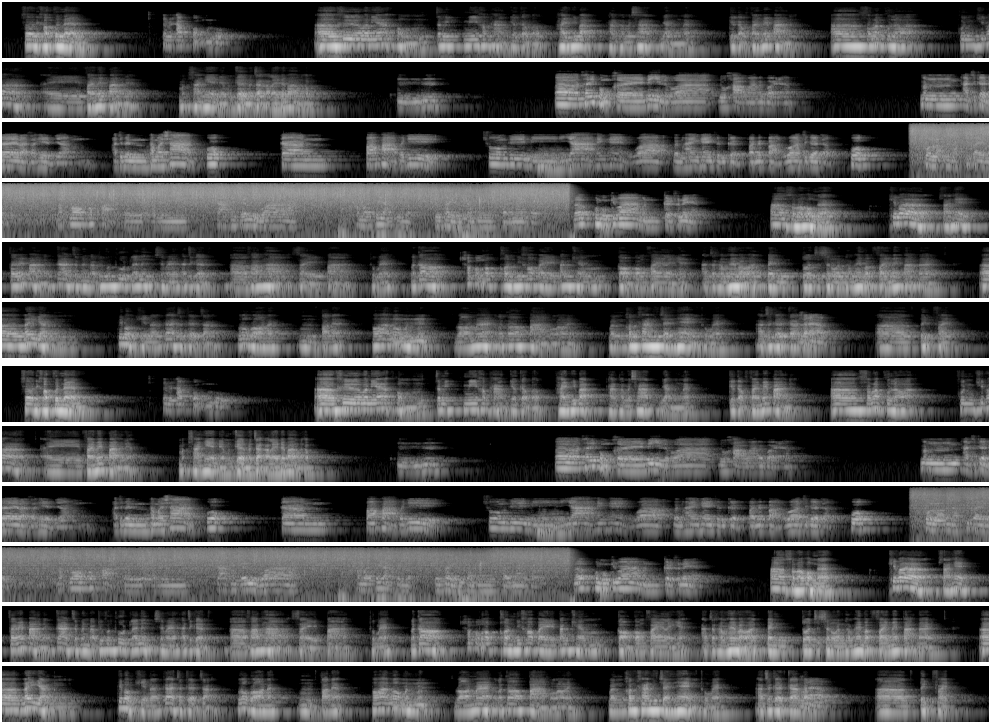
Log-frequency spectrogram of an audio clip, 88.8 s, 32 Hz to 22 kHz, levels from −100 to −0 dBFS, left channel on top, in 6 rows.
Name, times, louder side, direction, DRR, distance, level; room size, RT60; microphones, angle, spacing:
voice 1, 0.3-1.3 4.7-10.4 10.9-11.9 12.4-13.7 14.4-16.8 17.5-19.5 37.6-38.1 53.4-53.5 55.9-56.9 57.7-59.0 59.3-62.3 62.6-64.4 64.8-65.1 65.3-65.9 66.4-73.2 73.9-75.1 75.8-77.3 77.6-78.2 78.4-79.1 79.6-80.4 80.8-82.7 83.1-84.9 85.3-86.2 87.1-88.2, equal, 65° right, 4 dB, 0.6 m, -37 dB
voice 2, 2.4-3.4 20.7-21.3 23.1-26.6 28.6-30.9 31.3-32.9 33.8-34.5 35.1-36.2 36.9-42.0 42.3-42.6 43.4-44.5 45.2-47.2 47.6-48.9 49.7-50.6 50.9-52.6 53.0-54.9 66.2-66.5 79.8-80.4 86.0-86.4, left 2 dB, 45° left, 5 dB, 0.8 m, -41 dB
sound 1, 43.2-52.9, left 7 dB, 85° left, 0.6 m, -30 dB
10.5 x 3.9 x 3.1 m, 0.88 s
head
